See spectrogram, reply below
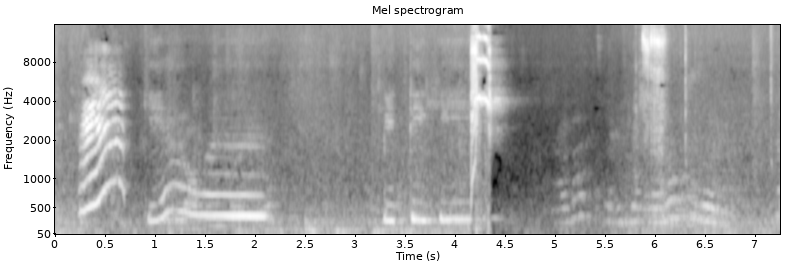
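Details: A baby rose-ringed parakeet mimics speech ("papa", "mummy") in a quiet room: a sharp rising squawk, then drawn-out nasal word-shaped syllables.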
